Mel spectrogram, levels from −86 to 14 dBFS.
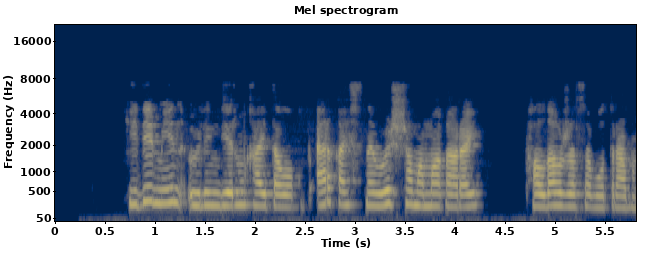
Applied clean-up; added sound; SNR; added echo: neural mask model Resemble Enhance denoiser.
